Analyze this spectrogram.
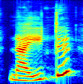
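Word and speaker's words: night: बट जब इनको pronounce किया जा रहा है इनको तो यहां पर जी एच का कहीं कोई जिक्र नहीं है। कहीं कोई उच्चारण नहीं है। नाइट स्पेलिंग जो बन रही है स्पेलिंग में जो इसकी प्रोनंसिएशन हो रहा है वो क्या है? नाइट हाई थॉट लाइट क्योंकि इन सारी ही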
